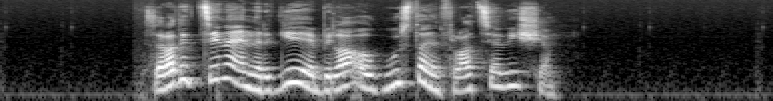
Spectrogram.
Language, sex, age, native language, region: Slovenian, female, 18-29, Slovenian, Drava region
